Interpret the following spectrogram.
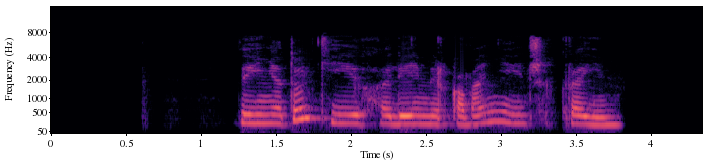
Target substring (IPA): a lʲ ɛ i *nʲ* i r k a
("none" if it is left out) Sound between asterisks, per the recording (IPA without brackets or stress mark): mʲ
